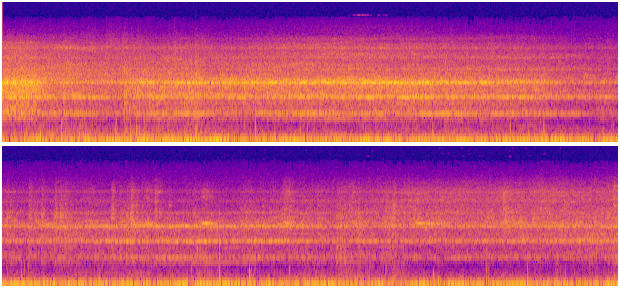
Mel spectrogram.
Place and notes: Tallinn, Baltijaam billboard pole - Tallinn, Baltijaam billboard pole (recorded w/ kessu karu)
hidden sound, resonance inside a metal support pole for an advertising billboard outisde Tallinns main train station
